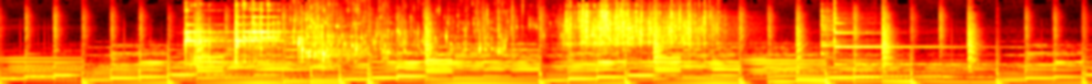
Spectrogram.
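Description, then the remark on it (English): Bright glassy clinks ring out repeatedly over a steady musical backdrop, with two busier bursts of chiming clatter, like glasses knocking together in a toast. No one speaks. “Cheers to our guest today”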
